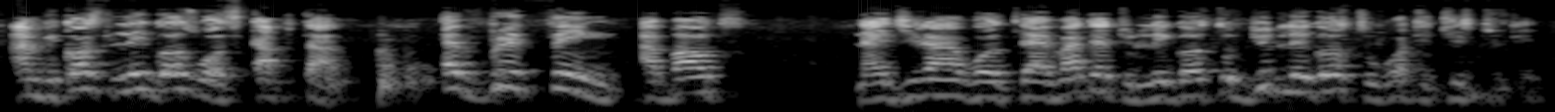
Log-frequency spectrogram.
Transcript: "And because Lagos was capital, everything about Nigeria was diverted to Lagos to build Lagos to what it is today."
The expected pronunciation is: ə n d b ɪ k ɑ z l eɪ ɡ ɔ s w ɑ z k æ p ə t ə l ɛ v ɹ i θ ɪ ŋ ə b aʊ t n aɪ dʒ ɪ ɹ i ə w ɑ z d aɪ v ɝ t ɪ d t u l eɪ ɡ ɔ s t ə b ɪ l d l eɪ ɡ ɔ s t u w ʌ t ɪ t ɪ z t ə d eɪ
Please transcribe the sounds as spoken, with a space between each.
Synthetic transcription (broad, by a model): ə n b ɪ k ɑ s l eɪ ɡ ɔ s w ɑ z k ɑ p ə t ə l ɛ v ɹ i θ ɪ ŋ ə b aʊ t n aɪ dʒ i ɹ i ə w ɑ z d aɪ v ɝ t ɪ d t u l eɪ ɡ ɔ s t ə b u d l eɪ ɡ ɔ s t u w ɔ t ɪ t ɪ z t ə d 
